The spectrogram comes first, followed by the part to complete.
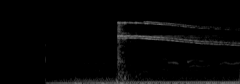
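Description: A high, whistle-like tone that starts suddenly about a second in and glides slowly downward, over a low steady hum.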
